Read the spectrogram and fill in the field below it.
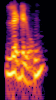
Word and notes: legume: Indian

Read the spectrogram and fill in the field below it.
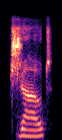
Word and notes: trout: Indian

